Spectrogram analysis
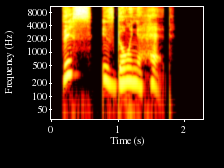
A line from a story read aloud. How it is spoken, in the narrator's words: snarled with the curl of her lips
